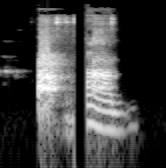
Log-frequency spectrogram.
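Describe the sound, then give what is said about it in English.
A dog barks at another dog, two loud, sharp barks in quick succession, the second one trailing into a brief whine; no one speaks. “Bella barking at Champion.”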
